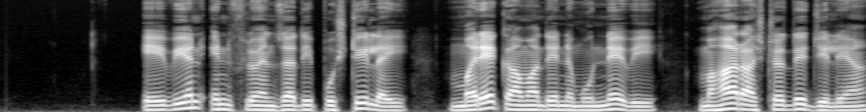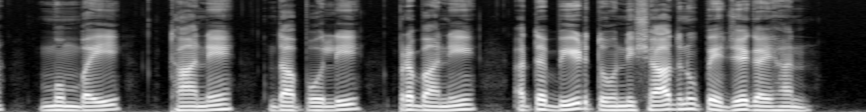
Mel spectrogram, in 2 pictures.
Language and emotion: Punjabi, neutral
